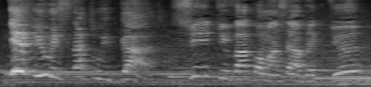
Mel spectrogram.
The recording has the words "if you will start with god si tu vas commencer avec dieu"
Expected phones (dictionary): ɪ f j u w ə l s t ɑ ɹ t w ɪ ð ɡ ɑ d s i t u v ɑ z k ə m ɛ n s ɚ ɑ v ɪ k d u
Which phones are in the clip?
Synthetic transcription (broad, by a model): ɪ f j u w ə s t ɑ t w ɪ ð ɡ ɑ d s i t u v ɑ k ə m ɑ s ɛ ɑ v ɪ k d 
